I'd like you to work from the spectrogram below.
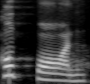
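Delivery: कूपन said koo-pon; correct coupon. Shown as a demonstration. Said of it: "कूपन नहीं बोलोगे".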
